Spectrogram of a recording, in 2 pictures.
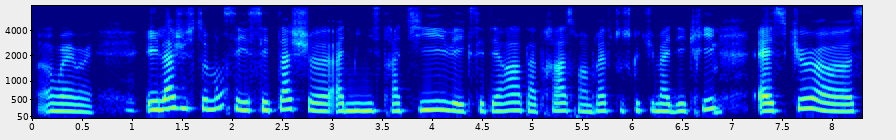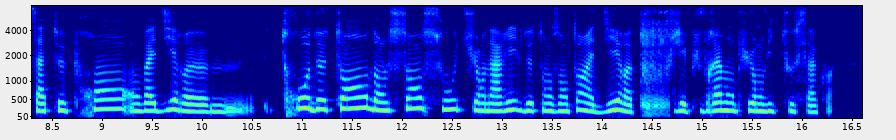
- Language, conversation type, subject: French, advice, Comment éviter de s’épuiser à vouloir tout faire soi-même sans déléguer ?
- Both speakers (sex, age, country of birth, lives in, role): female, 45-49, France, France, advisor; male, 50-54, France, France, user
- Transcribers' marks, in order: lip trill; other background noise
